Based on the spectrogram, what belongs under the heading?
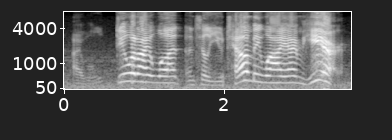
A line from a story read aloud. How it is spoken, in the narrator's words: He just keeps screaming at them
